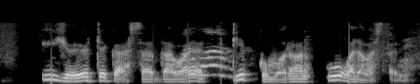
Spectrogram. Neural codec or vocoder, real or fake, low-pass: none; real; 7.2 kHz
